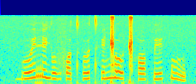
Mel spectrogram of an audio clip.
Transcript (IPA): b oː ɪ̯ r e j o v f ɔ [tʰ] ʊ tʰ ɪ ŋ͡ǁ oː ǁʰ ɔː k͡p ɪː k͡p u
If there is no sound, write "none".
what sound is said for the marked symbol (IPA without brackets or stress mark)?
tʰ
